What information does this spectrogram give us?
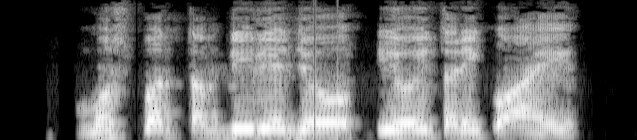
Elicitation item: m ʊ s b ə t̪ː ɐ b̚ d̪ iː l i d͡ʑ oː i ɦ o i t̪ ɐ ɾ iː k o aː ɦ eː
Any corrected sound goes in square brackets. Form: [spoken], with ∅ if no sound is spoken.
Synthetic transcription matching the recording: m ʊ s b ə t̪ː ɐ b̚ d̪ iː l i d͡ʑ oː [ɪ] ɦ o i t̪ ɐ ɾ iː k o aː ɦ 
